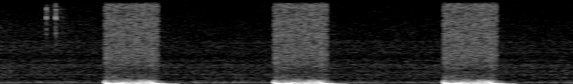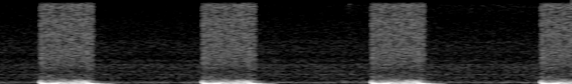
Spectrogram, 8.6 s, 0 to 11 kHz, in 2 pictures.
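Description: Slow, regular low-pitched heartbeats, about 47 a minute, each drawn out into a rough whooshing sound that fills much of the beat: a heart murmur.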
